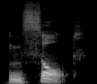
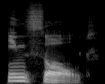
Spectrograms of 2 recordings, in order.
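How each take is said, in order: First: "insult" with light start, strong falling second syllable; stress on second syllable. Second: "Insult" with stressed first syllable, falling after. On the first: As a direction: verb form, hit the end of "insult". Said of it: "whereas the verb will be". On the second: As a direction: noun form, lean on the start of "Insult". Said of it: "the noun will be". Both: Shown as a demonstration.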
